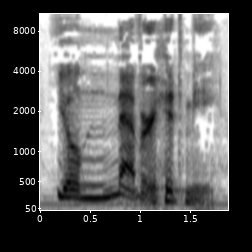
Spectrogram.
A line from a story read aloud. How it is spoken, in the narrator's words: she exclaimed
